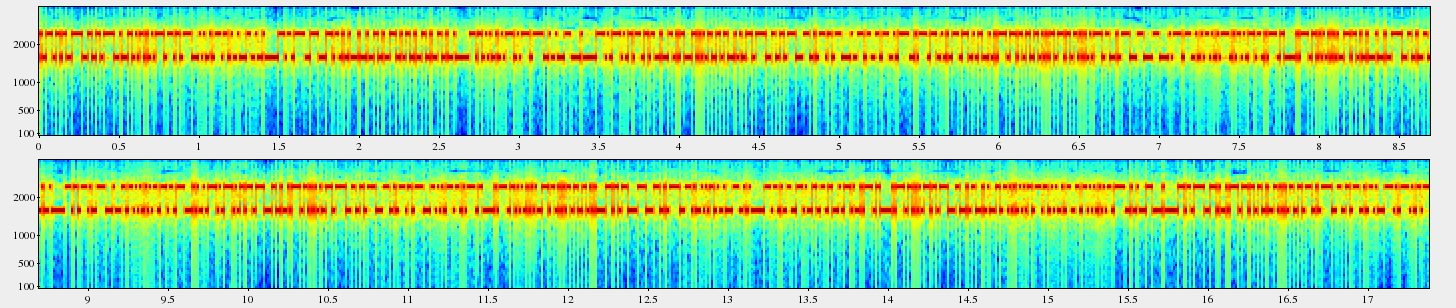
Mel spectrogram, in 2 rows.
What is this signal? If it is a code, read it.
RTTY, about 75 baud. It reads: ALTITUDE OF 0 TO 10,000 FEET. LUBRICATION MAINTENANCE IS RECOMMENDED EVERY 1500 HOURS OF OPERATION OR EVERY SIX MONTHS, WHICHEVER OCCURS FIRST. THE PRINTING
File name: fsk850-75B / teletype-corp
